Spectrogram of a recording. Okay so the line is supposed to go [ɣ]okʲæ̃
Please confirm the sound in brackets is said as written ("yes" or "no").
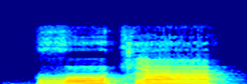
yes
